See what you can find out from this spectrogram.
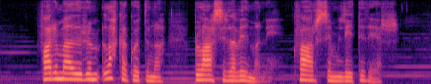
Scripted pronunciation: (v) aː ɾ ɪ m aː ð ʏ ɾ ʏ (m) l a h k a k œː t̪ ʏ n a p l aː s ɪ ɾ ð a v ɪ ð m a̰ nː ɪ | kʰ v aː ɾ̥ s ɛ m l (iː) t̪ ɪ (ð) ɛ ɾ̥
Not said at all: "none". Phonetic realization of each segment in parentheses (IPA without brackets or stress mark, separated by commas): f, m, ɪː, ð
